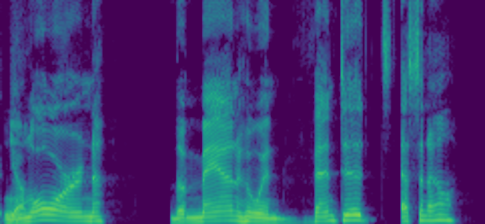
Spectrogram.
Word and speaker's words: Lorne: and in life, but the people that call him Lauren and they spell it Lauren, like the female name, is pretty interesting because,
